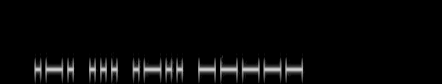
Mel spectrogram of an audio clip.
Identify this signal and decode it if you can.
Morse code, heard as a keyed tone, about 22 wpm, 700 Hz. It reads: RSL0
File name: practice / 22wpm / Four Letter-Number Combinations - 22wpm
